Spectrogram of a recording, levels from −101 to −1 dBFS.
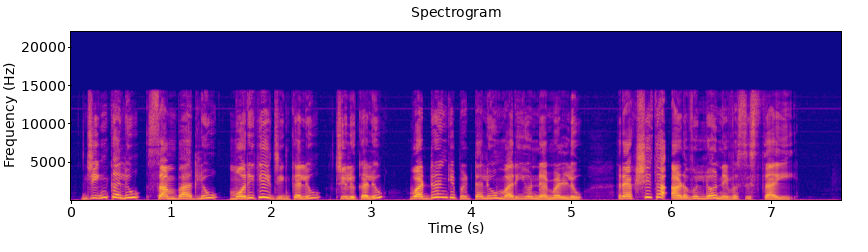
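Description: Nothing here stands out as a technical fault; the speech runs along without any glitch or disturbance worth pointing to.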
